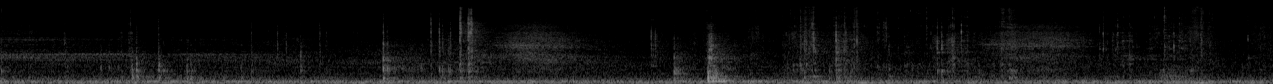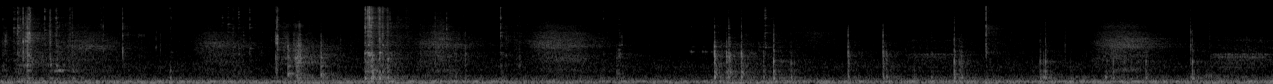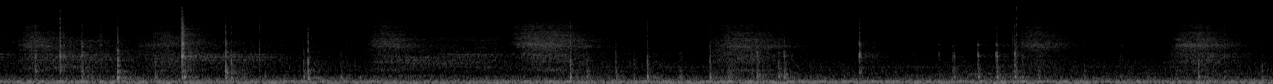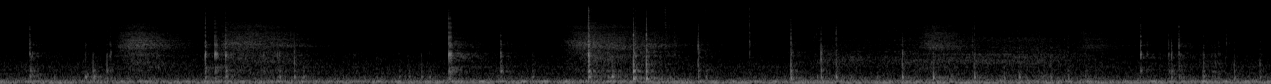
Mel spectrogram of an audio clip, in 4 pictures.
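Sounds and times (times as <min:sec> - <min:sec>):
steady low hum: 0:00.0 - 0:50.9.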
